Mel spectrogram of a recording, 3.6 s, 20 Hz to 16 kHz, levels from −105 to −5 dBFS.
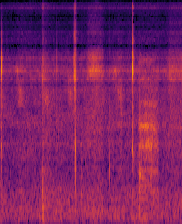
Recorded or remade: remade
